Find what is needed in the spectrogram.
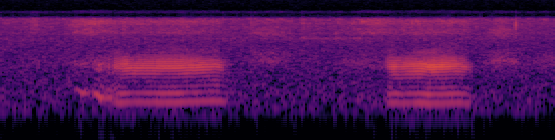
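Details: Overweight Chihuahua snoring: two drawn-out, buzzing, tonal snores on the in-breath against steady hiss; recorded on an Android phone.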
